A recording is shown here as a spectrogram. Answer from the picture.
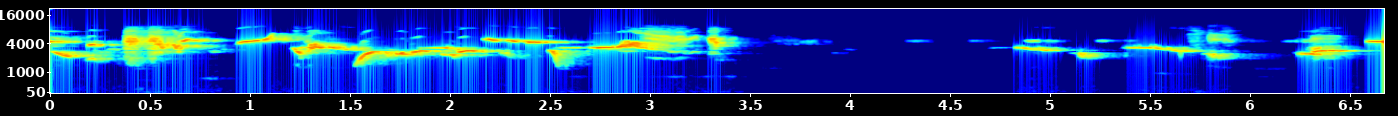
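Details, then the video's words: Calling female Oriental magpie-robin, meant to stir males to sing: a long, lively run of swooping whistles and harsh chatter lasting over three seconds, silence, then a few shorter whistled phrases with gaps between. "kicau burung kacer memanggil - pancingan kacer agar bunyi"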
